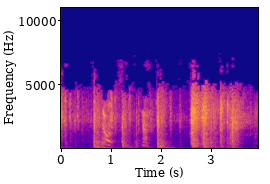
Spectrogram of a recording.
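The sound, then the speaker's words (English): A locked door is being broken down: four heavy, booming thuds strike at uneven intervals, loud, with a ringing rattle after each blow and faint voices in between. “Stand back, Fern. Yeah. I'll have to break it down.”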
